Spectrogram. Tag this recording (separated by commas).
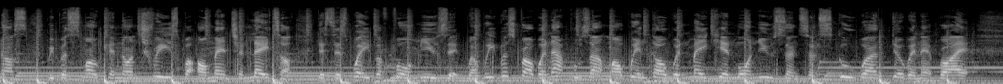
Music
